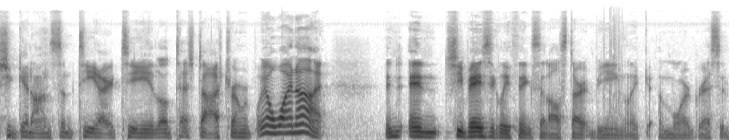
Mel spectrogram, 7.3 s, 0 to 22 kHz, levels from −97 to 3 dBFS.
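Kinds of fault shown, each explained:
Loose connector crackle: a worn or dirty contact flickering open and closed, chopping the speech into an irregular scratchy burst from about 6.03 to 6.23 s. The waveform shows jagged dropouts and sharp spikes there, and the spectrogram shows ragged broadband vertical streaks.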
